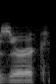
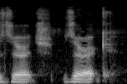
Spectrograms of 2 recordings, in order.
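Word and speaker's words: Zürich: So yeah, the pros basically close to Zurich. I need to stop pronouncing the ch because I'm doing Zurich.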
